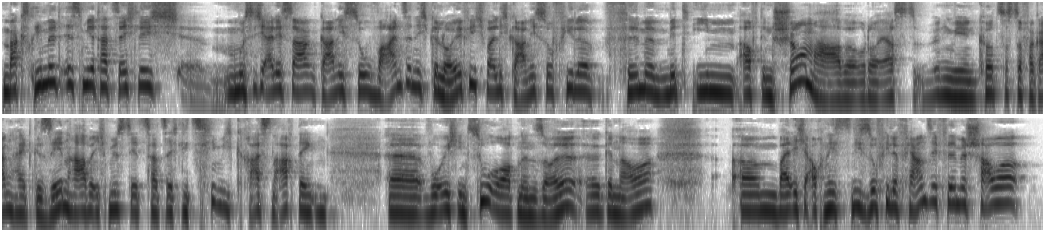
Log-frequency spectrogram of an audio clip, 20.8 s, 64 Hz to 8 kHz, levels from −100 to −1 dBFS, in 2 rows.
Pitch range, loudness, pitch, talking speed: 145-180 Hz, -19 LUFS, 160 Hz, 175 wpm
